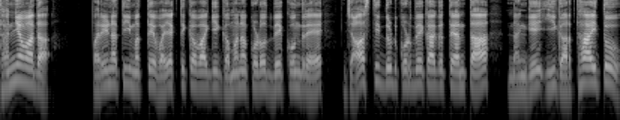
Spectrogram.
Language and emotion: Kannada, surprised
